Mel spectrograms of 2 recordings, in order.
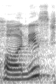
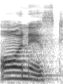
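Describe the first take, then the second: First: The word begins with an h sound. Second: The word begins with a vowel, no h. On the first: The speaker calls it wrong. "इसको हॉनेस्ट नहीं बोलते" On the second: The speaker calls it right. "ये एच silent है इसमें"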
